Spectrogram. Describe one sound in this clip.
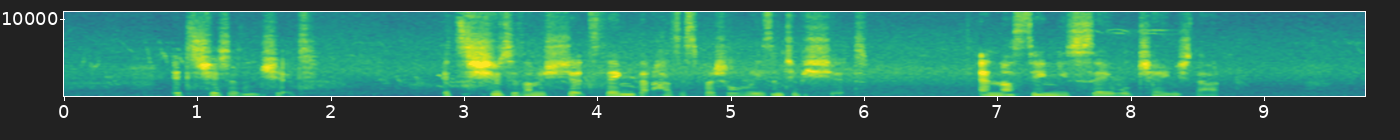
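A young woman speaks close by with intensity.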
